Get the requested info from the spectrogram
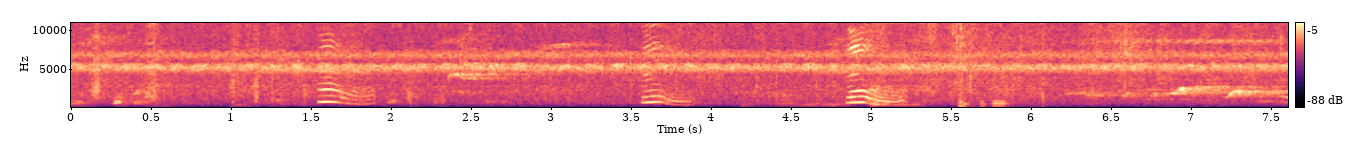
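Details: Baby monkey Brady, living with a troop in a park, screaming loudly when blocked from nursing by his exhausted mother: wavering, arched, harmonic wails in short bursts at roughly one- to two-second gaps, over steady insect hum.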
